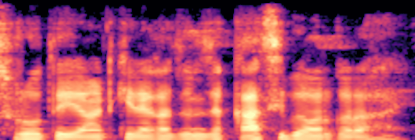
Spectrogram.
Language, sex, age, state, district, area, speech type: Bengali, male, 45-60, West Bengal, Birbhum, urban, spontaneous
